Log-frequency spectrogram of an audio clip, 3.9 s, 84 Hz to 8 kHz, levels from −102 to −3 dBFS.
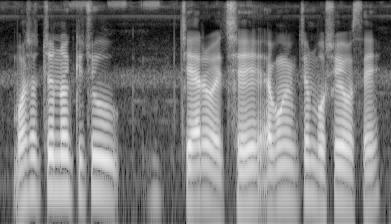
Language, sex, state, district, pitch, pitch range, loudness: Bengali, male, West Bengal, Alipurduar, 140 Hz, 130-155 Hz, -18 LUFS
